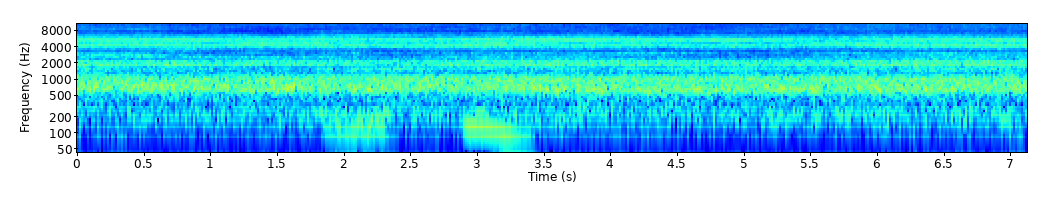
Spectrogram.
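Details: MSR Dragonfly liquid-fuel stove, owned a few years, flaring up during priming: loud steady rushing roar with brief low whooshes, probably flame over the fuel. First time; owner suspects too much fuel and thinks it needs a service.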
